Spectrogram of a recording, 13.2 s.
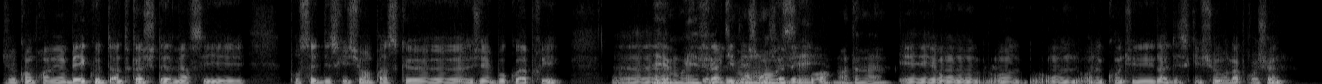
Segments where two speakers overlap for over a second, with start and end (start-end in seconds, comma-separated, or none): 6.5-8.3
